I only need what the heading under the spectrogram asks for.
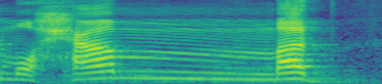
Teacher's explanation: میم پہ غنہ بھی کرنا ہے کیونکہ یہ میم آ گئی ہے. میم اور نون دو ایسے ہیں جو غنہ بھی ہوتے ہیں, یعنی آواز ناک میں لے کے جائی جاتی ہے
